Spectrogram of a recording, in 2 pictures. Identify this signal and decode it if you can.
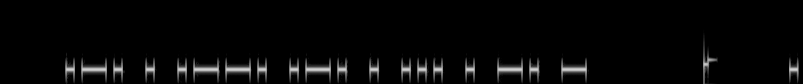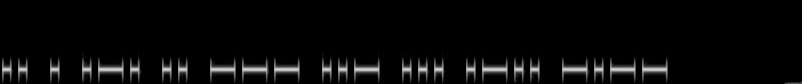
Morse code, heard as a keyed tone, about 15 wpm, 700 Hz. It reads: REPRESENT SERIOUSLY
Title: Sentences from Top 1200 Words - New Word Drill - 15wpm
